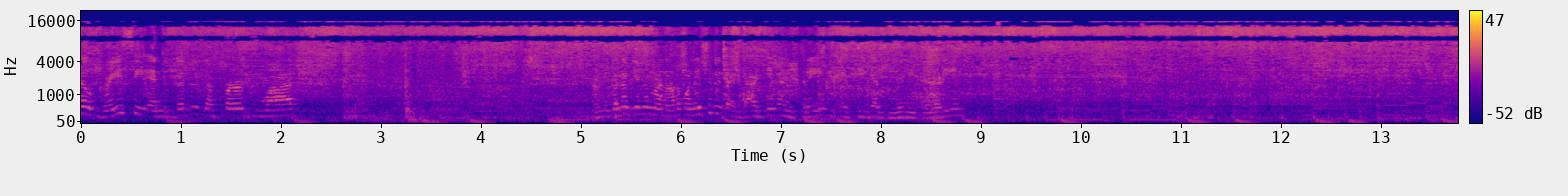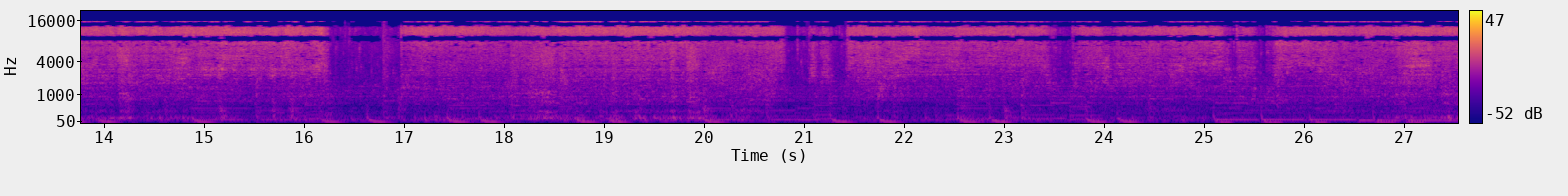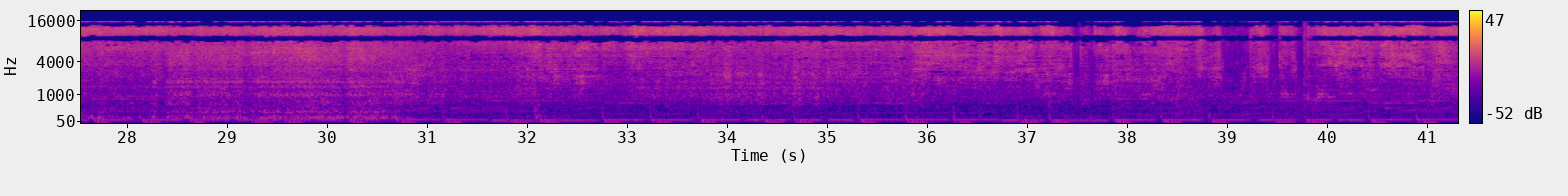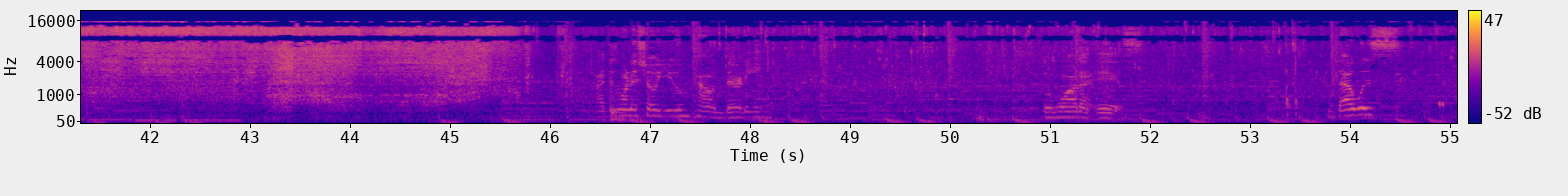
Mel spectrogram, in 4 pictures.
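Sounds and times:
background music: 0.0 - 55.0
water spraying from hose: 0.0 - 55.0.

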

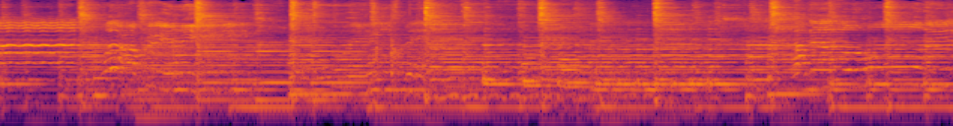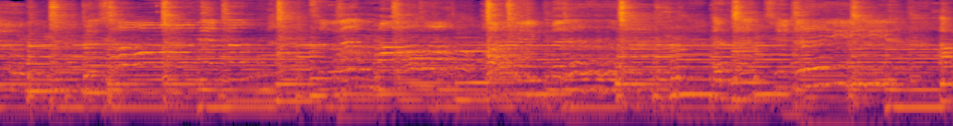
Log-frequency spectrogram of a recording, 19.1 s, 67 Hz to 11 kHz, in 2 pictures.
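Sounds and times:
acoustic guitar strumming: 0.0 - 19.0
electric keyboard chords: 0.0 - 19.0.

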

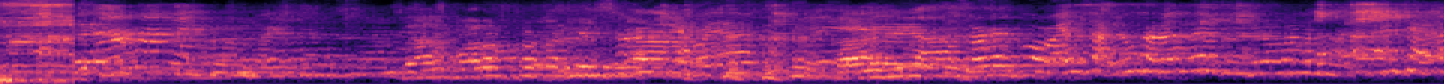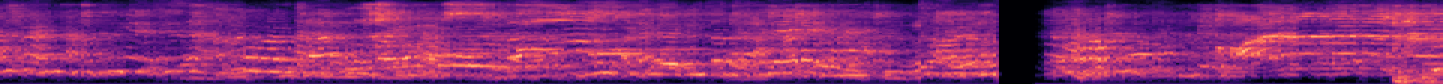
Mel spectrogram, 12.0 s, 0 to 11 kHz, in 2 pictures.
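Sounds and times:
song with heavy bass: 0.0 - 0.3
children chattering: 0.0 - 12.0.

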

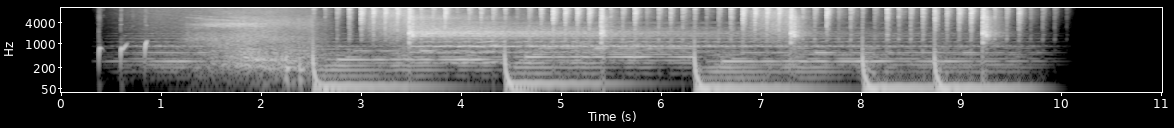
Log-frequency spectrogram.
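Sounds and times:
rising riser with held chord: 0.7 - 7.5.

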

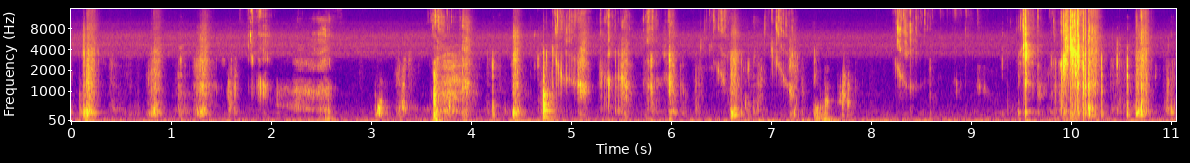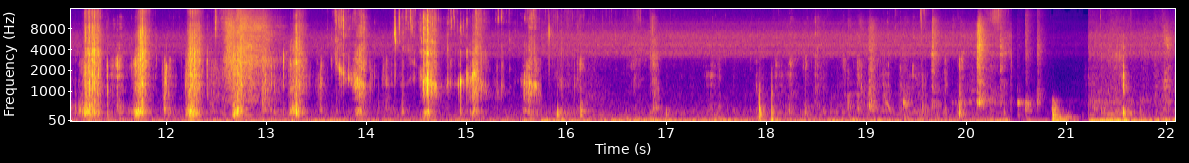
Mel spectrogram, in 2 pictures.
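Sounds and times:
chewing crunchy snack: 0.0 - 20.3.

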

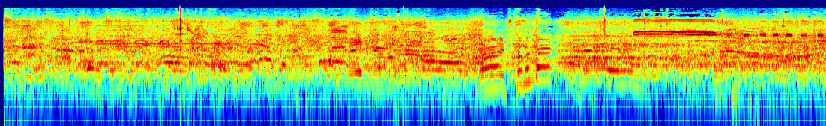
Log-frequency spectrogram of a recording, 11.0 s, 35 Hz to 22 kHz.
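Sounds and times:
spectators shouting: 0.1 - 11.0.

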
